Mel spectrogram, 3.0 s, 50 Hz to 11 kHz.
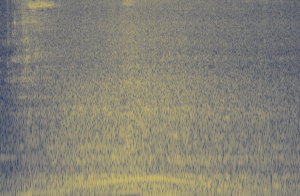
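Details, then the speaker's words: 1965 Cadillac Eldorado convertible, factory 429 cu in V8, free revs at standstill after idling: deep note swells smoothly on the throttle and falls back cleanly, no misses or knocks, whole engine torques over; healthy. "Paul, you're actually going to have to give it a better rev than that, or I want to hear it. All right, there we go. The whole thing torqued on that."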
